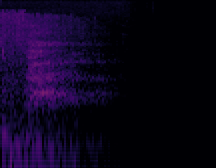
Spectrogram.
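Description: Near silence: faint room tone fading out to complete silence about one and a half seconds in.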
